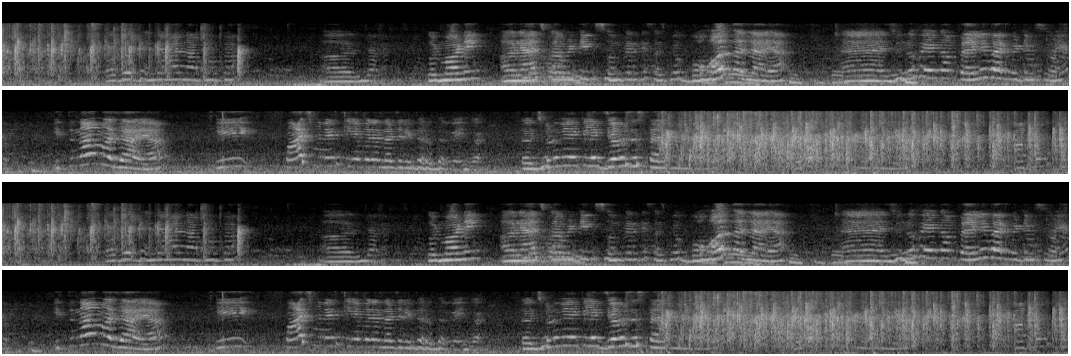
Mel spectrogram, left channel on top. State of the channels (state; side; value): noise; left; rumble, 15 dB below the sound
